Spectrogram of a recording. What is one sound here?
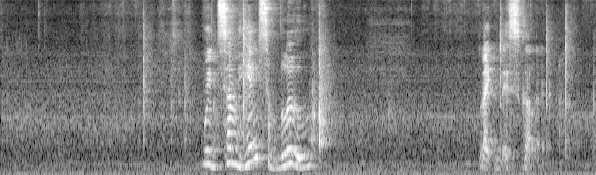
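A paintbrush dabs and swirls softly in paint on a plastic palette.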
